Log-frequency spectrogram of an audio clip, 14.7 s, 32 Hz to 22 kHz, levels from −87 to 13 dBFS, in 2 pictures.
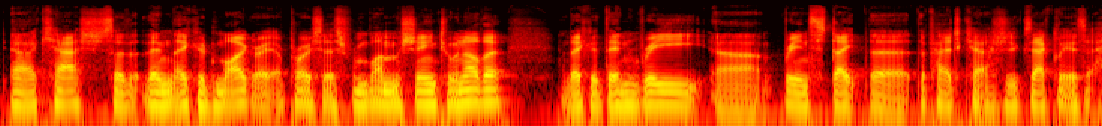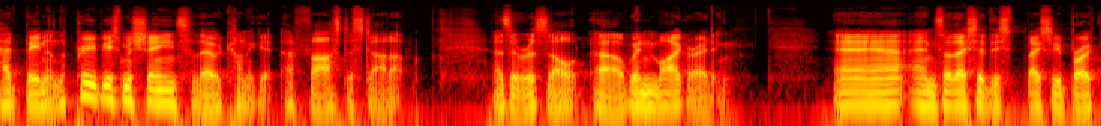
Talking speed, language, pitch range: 235 wpm, English, 90-105 Hz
